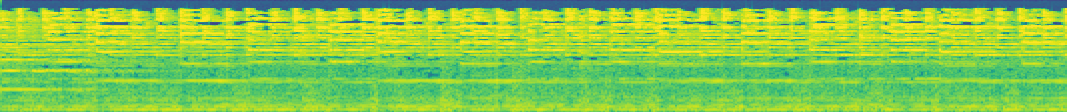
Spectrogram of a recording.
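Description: Temple bells ringing continuously in rapid strikes during an arati, over a steady low hum.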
